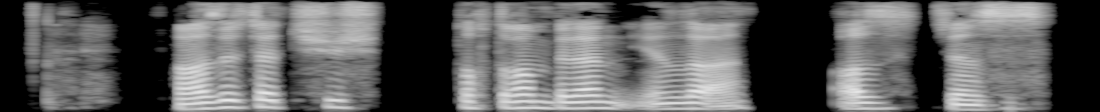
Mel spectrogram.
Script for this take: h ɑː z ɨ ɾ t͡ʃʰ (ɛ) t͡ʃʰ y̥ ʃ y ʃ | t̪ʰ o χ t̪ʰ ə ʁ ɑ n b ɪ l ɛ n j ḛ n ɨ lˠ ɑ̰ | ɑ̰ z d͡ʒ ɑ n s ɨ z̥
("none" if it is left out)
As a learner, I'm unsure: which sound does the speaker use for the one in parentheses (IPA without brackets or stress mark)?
ɛ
